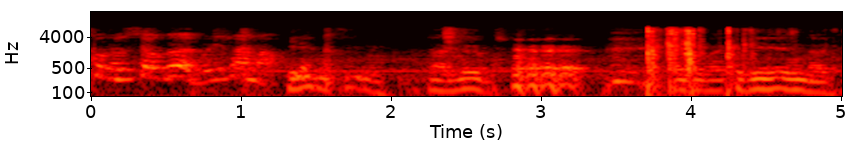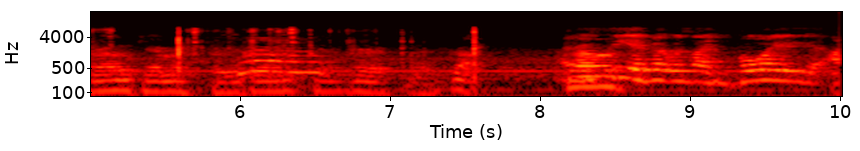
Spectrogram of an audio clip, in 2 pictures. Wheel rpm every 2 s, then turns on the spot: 0, 0, 0, 0, 0.
none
